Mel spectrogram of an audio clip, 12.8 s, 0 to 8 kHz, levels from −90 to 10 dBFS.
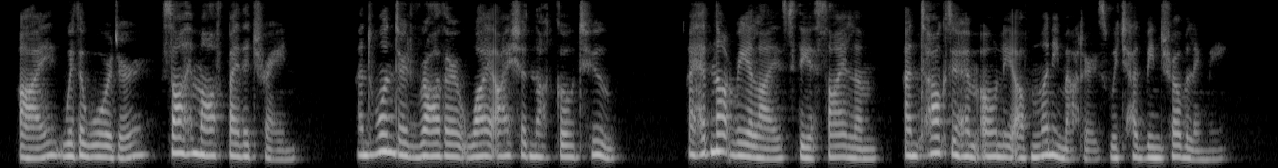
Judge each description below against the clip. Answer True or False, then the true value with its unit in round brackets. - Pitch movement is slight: False (3.4 semitones)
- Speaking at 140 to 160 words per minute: False (180 wpm)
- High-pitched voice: True (210 Hz)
